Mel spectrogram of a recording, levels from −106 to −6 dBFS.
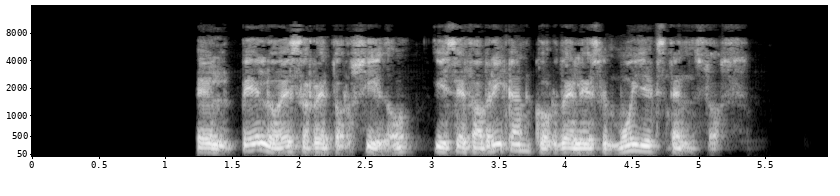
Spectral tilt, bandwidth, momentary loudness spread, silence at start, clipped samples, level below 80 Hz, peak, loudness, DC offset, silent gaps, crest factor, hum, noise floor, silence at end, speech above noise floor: -4 dB/octave; 10.5 kHz; 8 LU; 1.25 s; under 0.1%; -60 dBFS; -4 dBFS; -18 LUFS; under 0.1%; none; 14 dB; none; under -90 dBFS; 0.6 s; over 72 dB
